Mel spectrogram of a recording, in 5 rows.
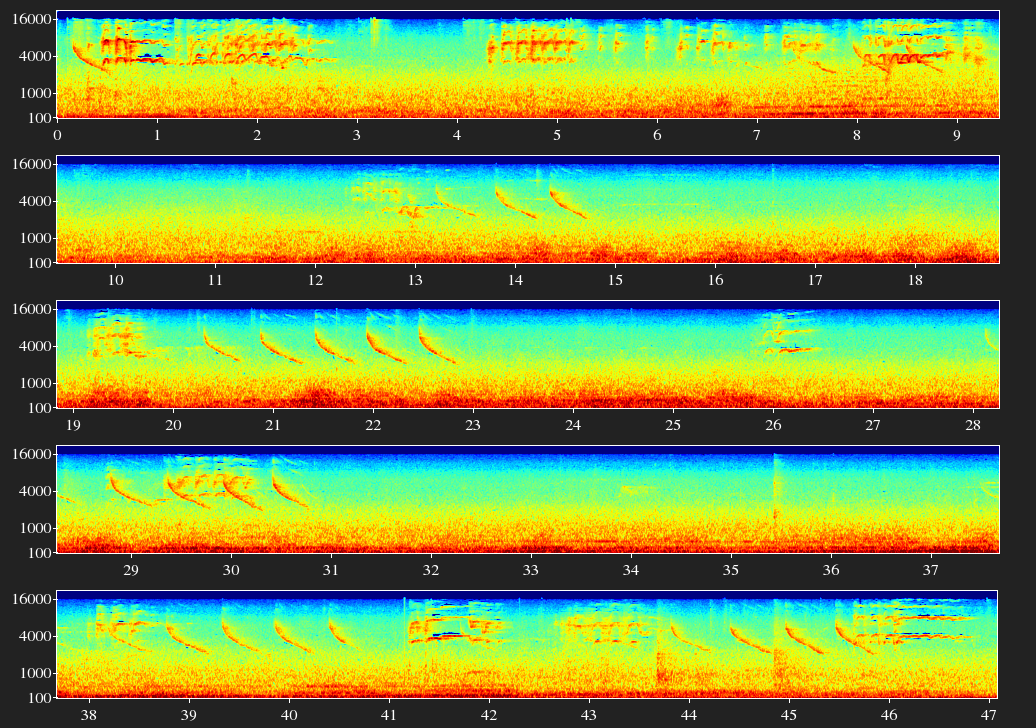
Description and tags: A small group of Black-handed Spider Monkeys calling to each other, with a cardinal and traffic in the background. Recorded with a Zoom H2.
cardinal, field-recording, monkey, primates, spider-monkey, traffic, zoo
